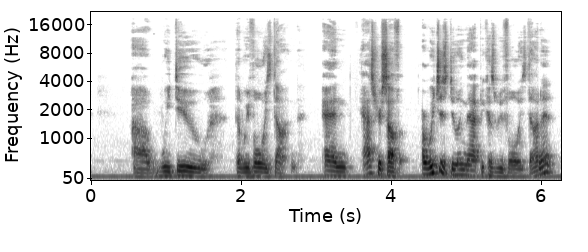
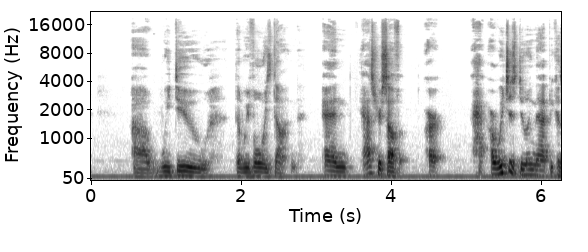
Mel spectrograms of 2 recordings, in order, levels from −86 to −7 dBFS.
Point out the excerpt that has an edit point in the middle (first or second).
first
